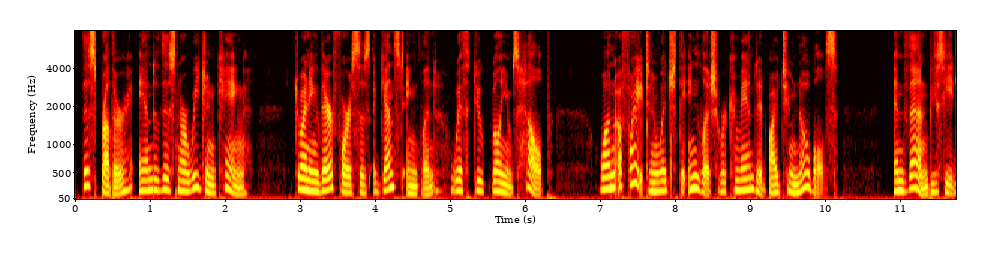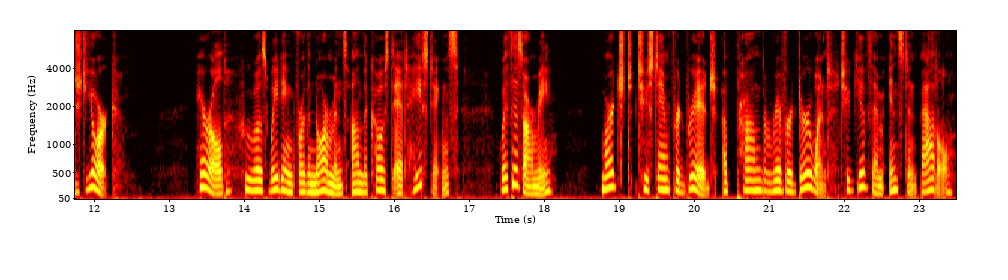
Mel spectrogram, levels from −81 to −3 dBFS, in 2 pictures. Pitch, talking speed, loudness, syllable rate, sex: 175 Hz, 150 wpm, -22 LUFS, 4.7 syllables/s, female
